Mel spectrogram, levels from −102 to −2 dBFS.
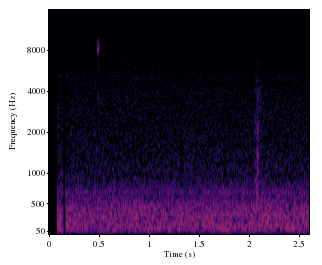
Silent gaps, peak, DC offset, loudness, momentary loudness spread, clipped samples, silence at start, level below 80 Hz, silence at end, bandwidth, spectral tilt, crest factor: none; -44 dBFS; under 0.1%; -64 LUFS; 1 LU; under 0.1%; 0.05 s; -78 dBFS; 0 s; 9.4 kHz; -6 dB/octave; 20 dB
